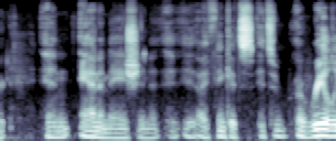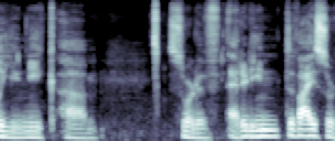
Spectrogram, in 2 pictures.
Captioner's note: stutters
